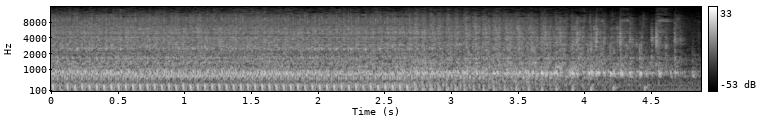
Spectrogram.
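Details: Craftsman four-stroke edger, Tecumseh engine, throttle about halfway: chugs at steady low rpm, never picks up, then dies away; no throttle control.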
